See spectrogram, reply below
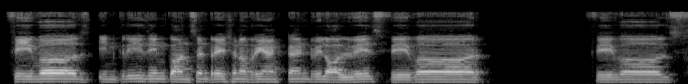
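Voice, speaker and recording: A man's voice: medium pitch, fairly bright tone. A man with an Indian accent teaching an online lesson, insistently asking questions and switching between English and Hindi. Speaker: chemistry teacher.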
